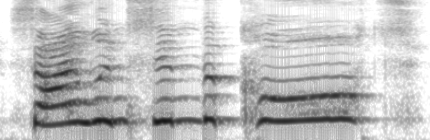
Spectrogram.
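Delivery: high, loud, slow official cry; cried out. Acted. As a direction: call the court to order at full volume.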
